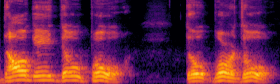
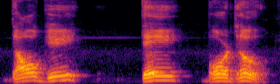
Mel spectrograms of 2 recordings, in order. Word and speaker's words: Dogue de Bordeaux: They call it Dogue do Bordeaux. That's how they say it in French, something like that. Let's see. Dogue de Bordeaux.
